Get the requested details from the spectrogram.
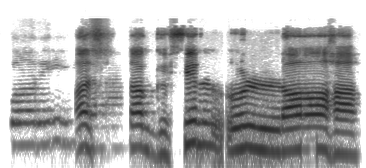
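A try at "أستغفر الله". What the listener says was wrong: আস্তাগ ফির হবে না, আস্তাগ ফি রুল্লাহা। আস্তাগ ফির নয়, আস্তাগ ফির হবে না। ফির হতে গেলে আপনার রয়ের ওপর সাকিন আছে, রয়ের ওপর সাকিন নেই। রয়ের ওপর আপনার পেশ আছে, অর্থাৎ জি, তা আস্তাগ ফি রুল্লাহা।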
